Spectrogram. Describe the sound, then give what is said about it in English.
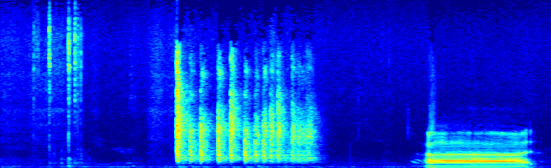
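Friendship dice, rolled for a strength check, rattle and tumble across a table for about a second, a quick burst of bright clicking impacts, followed by a brief steady tone. Faint background murmur precedes the roll. “all right, friendship dice.”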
